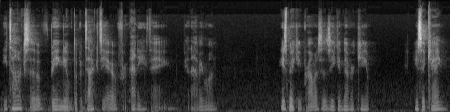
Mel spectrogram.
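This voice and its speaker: A man playing a calculating, obsessive potion-maker in an ASMR roleplay, with a deliberate, mocking, theatrical delivery. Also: lowish voice, fairly even intonation, creaky, mellow, a little hiss or hum. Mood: scornful.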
